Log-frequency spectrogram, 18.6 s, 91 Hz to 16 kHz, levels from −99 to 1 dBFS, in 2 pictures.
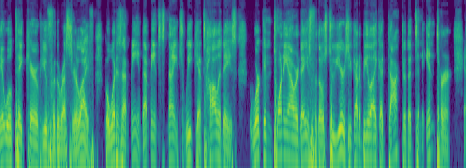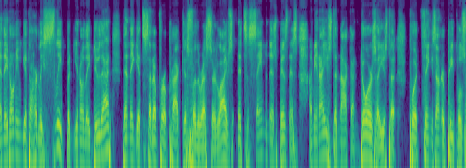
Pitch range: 105-130 Hz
